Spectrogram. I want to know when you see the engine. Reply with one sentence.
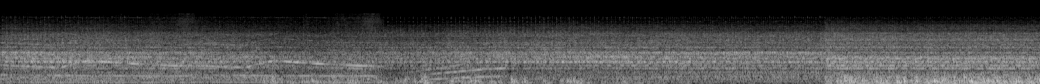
You can hear the engine from 0.0 to 10.3 s.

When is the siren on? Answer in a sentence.
You can hear the siren from 0.0 to 5.1 s.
